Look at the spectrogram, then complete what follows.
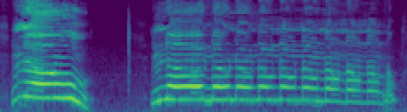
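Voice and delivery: high loud no, fading down; despairing shout. Real, not acted. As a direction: cry out as it all slips away. Falling in game.

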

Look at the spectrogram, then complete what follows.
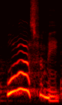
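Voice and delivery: hammed-up show of outrage; fake outrage. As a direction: act scandalized on the one word. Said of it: "fake, acting outrage".

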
